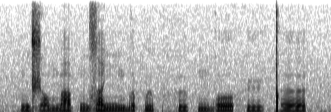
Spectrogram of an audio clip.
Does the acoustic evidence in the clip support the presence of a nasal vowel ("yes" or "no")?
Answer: no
